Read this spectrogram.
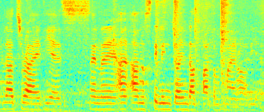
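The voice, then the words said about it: Greek accent in English. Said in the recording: “you've got a bit of an accent there ... I'm originally from Greece ... I'm keeping the accent for effect”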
